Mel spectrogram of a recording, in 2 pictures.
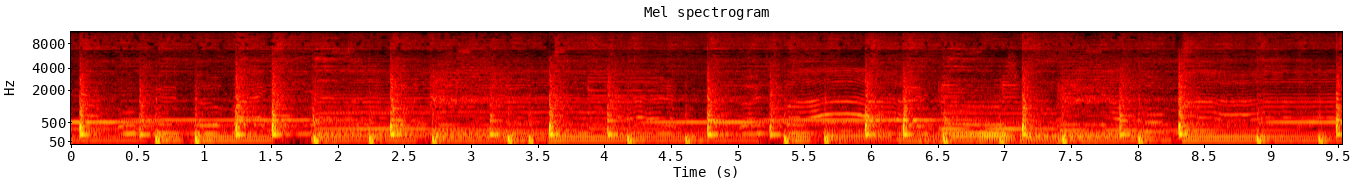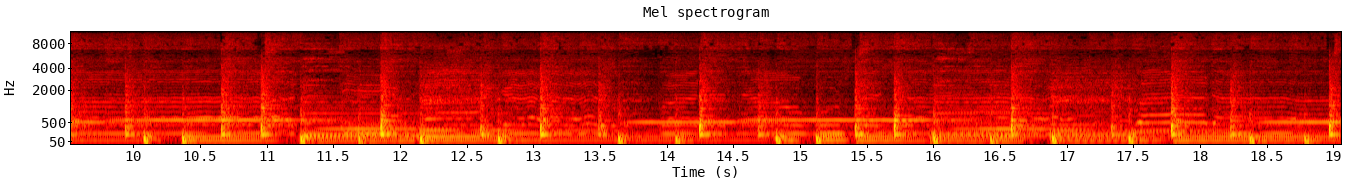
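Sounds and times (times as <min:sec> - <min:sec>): bass guitar: 0:00.0 - 0:19.0
drum kit beat: 0:00.0 - 0:19.0
held keyboard or guitar notes: 0:00.0 - 0:19.0.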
